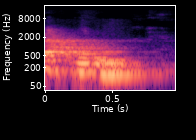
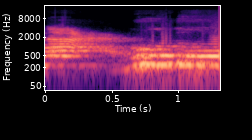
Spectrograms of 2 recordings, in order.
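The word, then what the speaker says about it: نَعْبُدُ: Maliki yaumiddin, iyyaka na'budu. Iya. Jangan baca i. Iya. Tapi enggak terlalu kuat juga. Iya, begitu. Iya. Ada tasdid di situ ya. Iya. Iya-nya tipis ya. Iya. Iya. Iyyaka na'budu. Na'budu. Tipis budu.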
